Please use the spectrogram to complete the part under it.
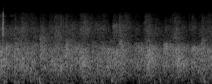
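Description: A seated audience at a round-table event applauds steadily and at moderate loudness, a dense wash of many hands clapping without pause.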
